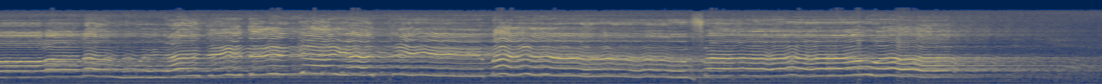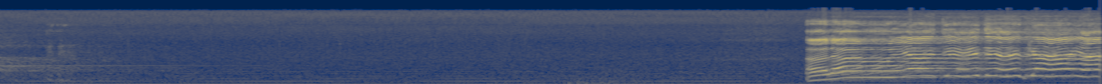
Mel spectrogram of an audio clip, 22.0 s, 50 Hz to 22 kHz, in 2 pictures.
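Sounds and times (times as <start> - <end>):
man reciting melodically: 0.0 - 12.2, 19.1 - 22.0
steady electrical hum: 0.0 - 22.0.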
